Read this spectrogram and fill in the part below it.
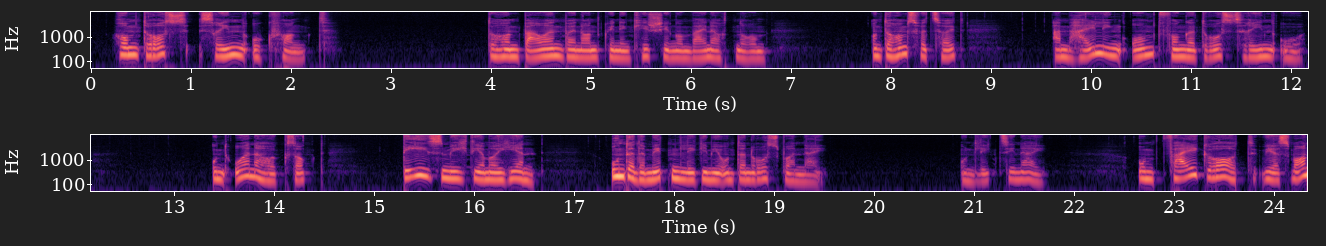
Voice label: Bayrischer Dialekt

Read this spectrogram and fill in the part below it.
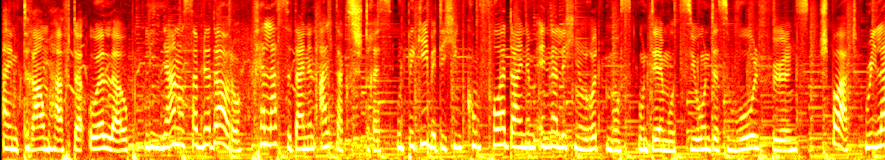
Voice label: Werbung

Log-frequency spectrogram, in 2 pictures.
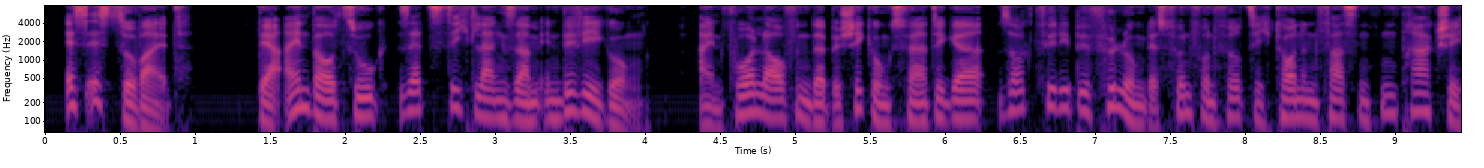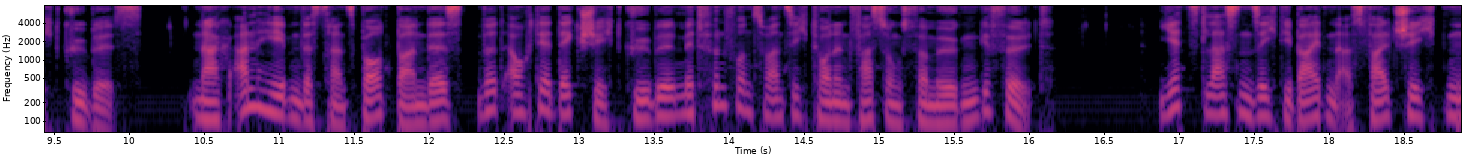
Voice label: Voiceover technisch

